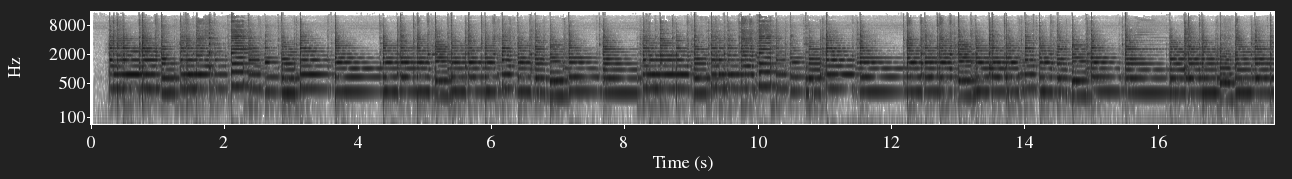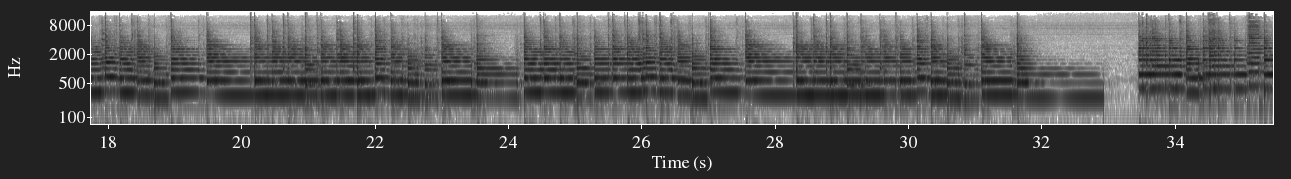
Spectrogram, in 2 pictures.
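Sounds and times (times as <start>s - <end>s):
mandolin: 0.0s - 35.4s.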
